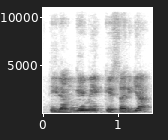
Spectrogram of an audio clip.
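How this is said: There is a clear pause after Kesariya. The speaker calls it right. "फिर कुछ second के लिए रुकेंगे"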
